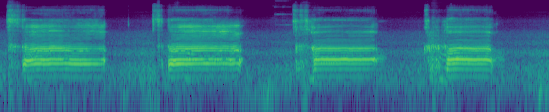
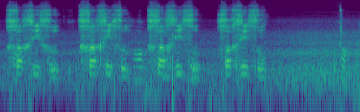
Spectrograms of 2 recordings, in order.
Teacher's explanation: ঠিক আছে, তাহলে এই অক্ষরটির মাখরাজ হচ্ছে কণ্ঠনালীর শেষ ভাগ। কণ্ঠনালীর শেষ হতে একটি খড়খড়ে রকমের আওয়াজ বের করে এই অক্ষরটি উচ্চারণ করতে হয়। যেমন মাছের কাঁটা যখন গলায় বিঁধে যায়, এই মাছের কাঁটা আমরা যখন গলা থেকে বের করতে চাই আমরা একটি আওয়াজ করি, এরকম আমরা আওয়াজ করি।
